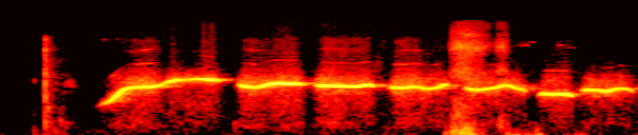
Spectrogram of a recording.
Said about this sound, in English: And now the whistling section.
